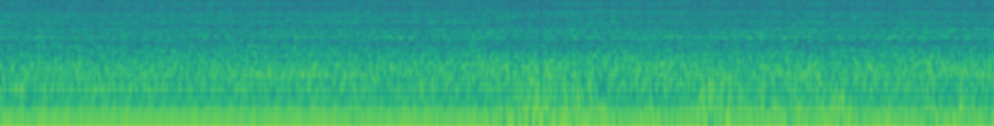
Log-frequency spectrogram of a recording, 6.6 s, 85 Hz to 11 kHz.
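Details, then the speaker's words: Freshly rebuilt 1931 Ford Model A four-cylinder on water-brake dyno, stock carb and point distributor, before load adjustment; steady low even beat, no knocks or misses; normal running. "I'm going to lighten it now. You'll hear the RPM going up, and then I'm going to load it up heavier. By letting more water into it, it works it harder."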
